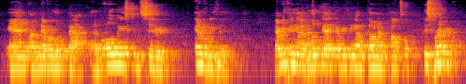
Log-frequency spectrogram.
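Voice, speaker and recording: With audible room echo, a man with an American accent talks fairly quickly at a fairly high pitch, his intonation fairly even. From Detroit, US Midwest. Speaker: town councilman. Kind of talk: campaign speech at candidate forum. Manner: halting, repeats words.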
